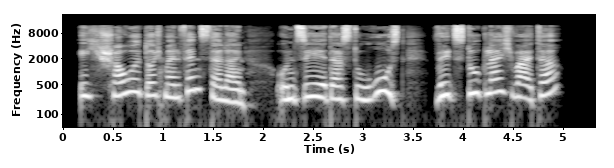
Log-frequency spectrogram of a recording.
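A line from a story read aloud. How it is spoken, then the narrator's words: Calling from basket. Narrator (German): rief eine im Korbe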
